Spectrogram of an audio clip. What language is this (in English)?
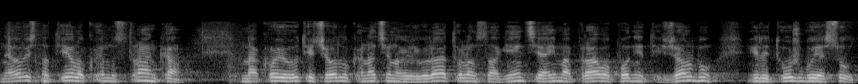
Croatian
